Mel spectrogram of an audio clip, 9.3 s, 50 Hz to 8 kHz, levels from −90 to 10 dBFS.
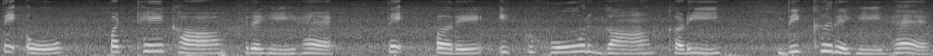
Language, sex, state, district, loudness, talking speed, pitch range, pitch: Punjabi, female, Punjab, Kapurthala, -16 LUFS, 95 wpm, 215-280 Hz, 230 Hz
